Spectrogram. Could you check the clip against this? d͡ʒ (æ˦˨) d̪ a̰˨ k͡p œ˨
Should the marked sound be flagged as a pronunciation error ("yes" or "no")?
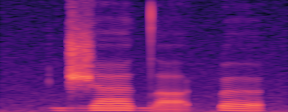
yes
